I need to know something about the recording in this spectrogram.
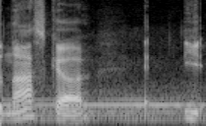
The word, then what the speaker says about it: Nazca: Well, Alberto Nazca has a multiple race winner in Europe. NASCAR just with a silent R. The Nazca Nazar.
